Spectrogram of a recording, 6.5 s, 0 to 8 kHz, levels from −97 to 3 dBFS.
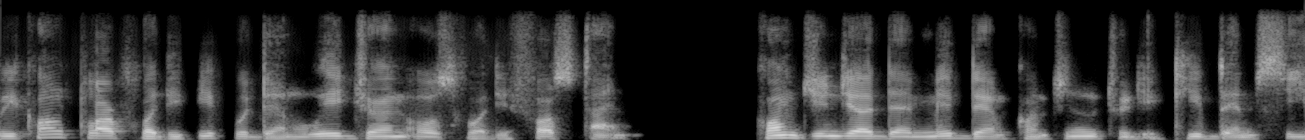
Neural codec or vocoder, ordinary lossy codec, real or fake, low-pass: codec, 16 kHz, 1 kbps, X-Codec, HuBERT features, trained on general audio; none; fake; 7.2 kHz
